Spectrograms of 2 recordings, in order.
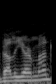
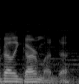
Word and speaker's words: Valigarmanda: Oh, so he's saying with hard G. So is it Valigarmanda or Valigarmanda? I guess either or.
